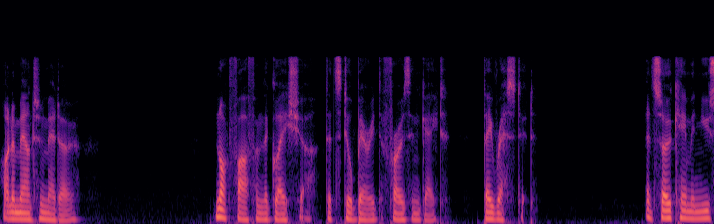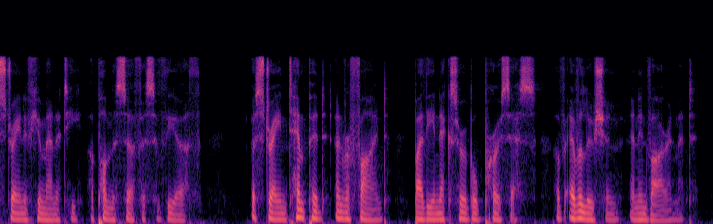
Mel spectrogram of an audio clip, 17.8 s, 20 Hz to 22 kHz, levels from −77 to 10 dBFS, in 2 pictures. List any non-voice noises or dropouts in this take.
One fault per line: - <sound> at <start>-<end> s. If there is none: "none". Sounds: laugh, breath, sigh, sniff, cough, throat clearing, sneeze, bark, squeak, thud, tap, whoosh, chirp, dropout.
none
